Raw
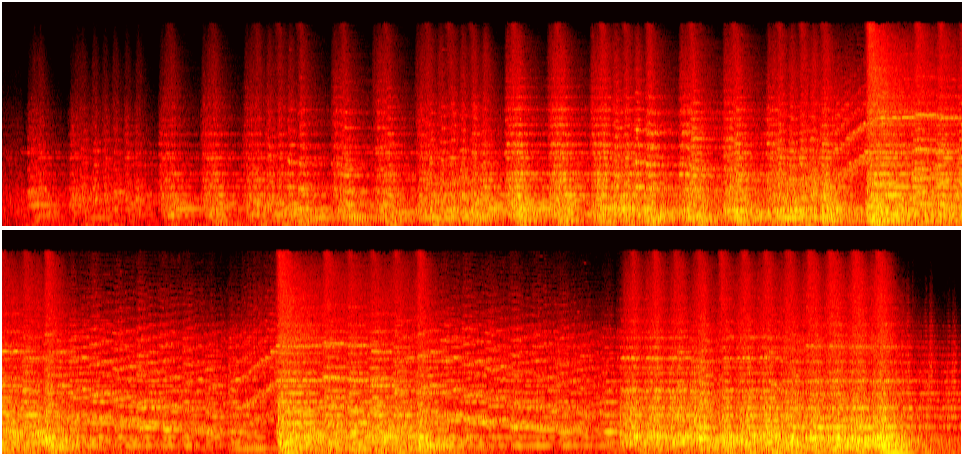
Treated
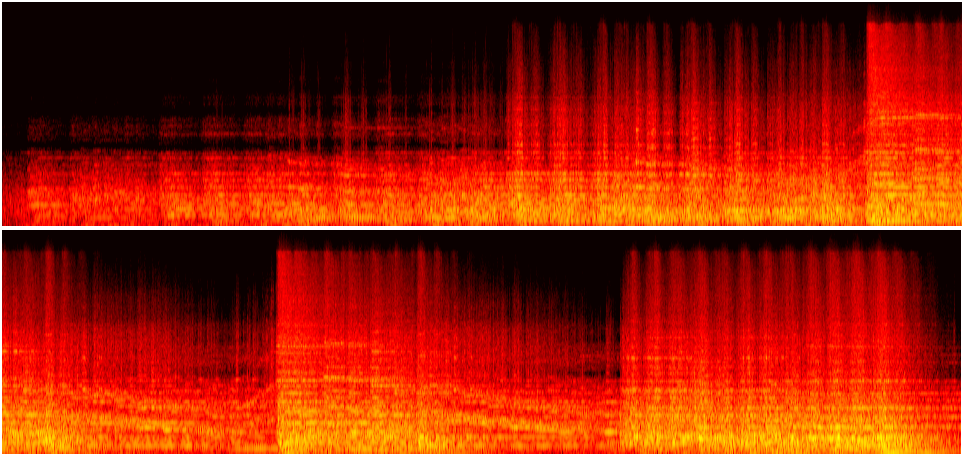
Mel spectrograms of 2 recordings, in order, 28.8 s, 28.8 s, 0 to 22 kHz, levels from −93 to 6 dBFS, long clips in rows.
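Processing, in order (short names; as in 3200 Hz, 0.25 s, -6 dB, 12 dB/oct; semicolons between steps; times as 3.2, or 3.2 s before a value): Wiener smoothing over 25 samples; feedback echo 0.247 s, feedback 38%, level -6 dB; gain -3 dB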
